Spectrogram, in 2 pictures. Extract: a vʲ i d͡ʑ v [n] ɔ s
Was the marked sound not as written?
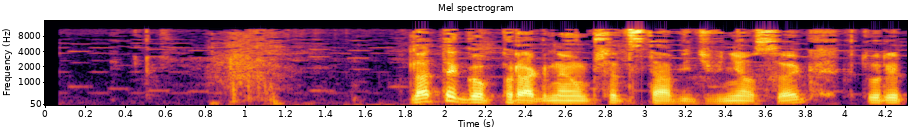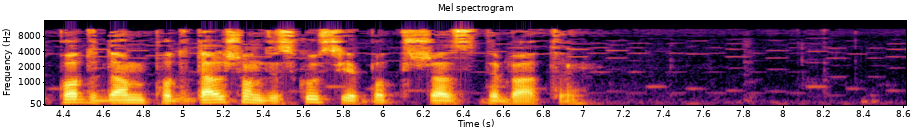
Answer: yes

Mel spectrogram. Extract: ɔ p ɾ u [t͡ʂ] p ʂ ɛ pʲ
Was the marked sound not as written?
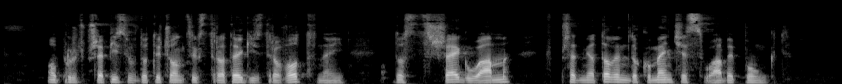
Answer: no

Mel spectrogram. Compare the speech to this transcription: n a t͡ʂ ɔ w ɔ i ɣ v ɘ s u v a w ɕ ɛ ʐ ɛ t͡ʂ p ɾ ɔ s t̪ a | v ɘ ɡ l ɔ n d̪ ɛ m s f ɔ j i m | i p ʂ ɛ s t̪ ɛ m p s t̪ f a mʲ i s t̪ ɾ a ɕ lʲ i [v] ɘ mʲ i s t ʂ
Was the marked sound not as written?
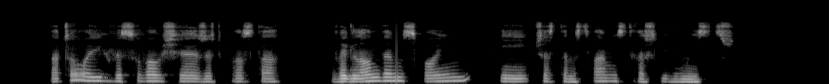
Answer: no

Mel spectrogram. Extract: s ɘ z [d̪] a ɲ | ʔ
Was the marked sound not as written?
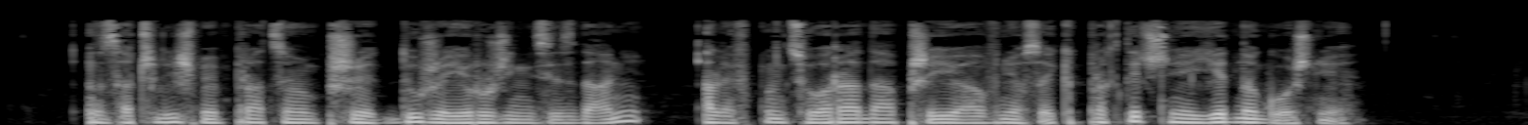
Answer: no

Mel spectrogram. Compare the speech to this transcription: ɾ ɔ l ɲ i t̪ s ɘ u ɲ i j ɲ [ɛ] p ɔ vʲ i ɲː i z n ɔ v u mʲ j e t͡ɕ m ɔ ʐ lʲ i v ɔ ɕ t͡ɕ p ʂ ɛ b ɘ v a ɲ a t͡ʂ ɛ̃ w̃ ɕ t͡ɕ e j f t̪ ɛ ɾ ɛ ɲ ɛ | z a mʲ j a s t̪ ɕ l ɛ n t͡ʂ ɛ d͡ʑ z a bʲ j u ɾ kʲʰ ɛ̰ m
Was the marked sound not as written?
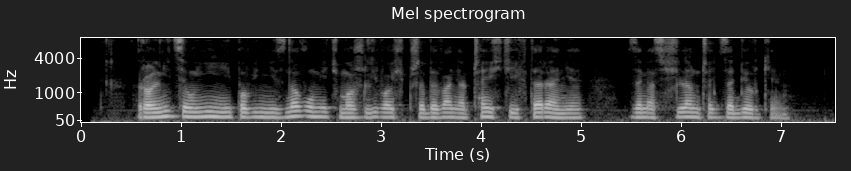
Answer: yes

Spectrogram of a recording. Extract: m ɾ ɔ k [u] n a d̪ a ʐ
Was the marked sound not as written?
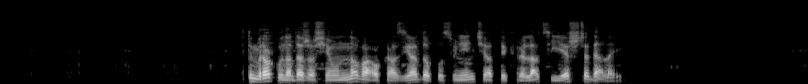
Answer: no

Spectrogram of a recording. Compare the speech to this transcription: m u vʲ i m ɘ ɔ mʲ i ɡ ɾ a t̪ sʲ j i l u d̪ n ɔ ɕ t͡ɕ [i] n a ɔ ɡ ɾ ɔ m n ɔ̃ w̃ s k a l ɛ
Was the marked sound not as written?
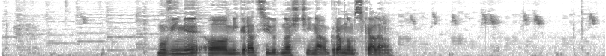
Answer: no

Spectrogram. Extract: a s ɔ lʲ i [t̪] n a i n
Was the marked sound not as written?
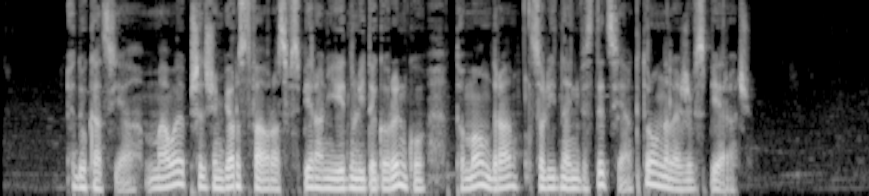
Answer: yes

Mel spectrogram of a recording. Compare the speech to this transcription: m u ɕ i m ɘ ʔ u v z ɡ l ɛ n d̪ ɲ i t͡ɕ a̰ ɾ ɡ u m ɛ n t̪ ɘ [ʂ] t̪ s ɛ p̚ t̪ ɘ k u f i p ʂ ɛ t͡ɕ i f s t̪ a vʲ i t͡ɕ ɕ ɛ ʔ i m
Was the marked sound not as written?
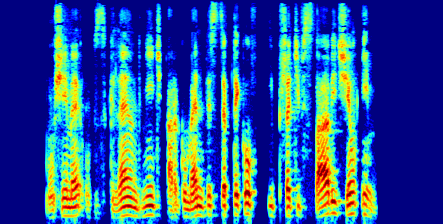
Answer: yes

